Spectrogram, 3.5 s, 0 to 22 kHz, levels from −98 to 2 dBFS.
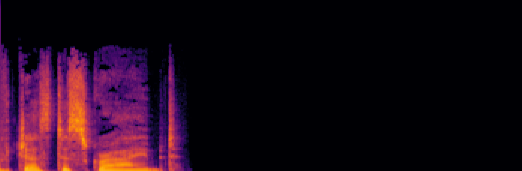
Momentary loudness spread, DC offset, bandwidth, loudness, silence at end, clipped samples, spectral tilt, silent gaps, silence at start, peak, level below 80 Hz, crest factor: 17 LU; under 0.1%; 15.5 kHz; -19 LUFS; 2.3 s; under 0.1%; -4 dB/octave; none; 0 s; -4 dBFS; -74 dBFS; 20 dB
